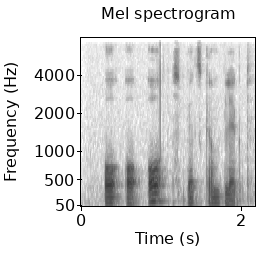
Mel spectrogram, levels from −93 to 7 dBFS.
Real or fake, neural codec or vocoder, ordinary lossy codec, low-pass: real; none; Opus, 64 kbps; 7.2 kHz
